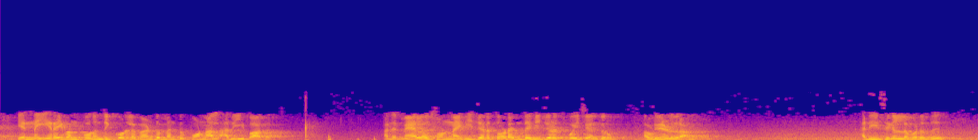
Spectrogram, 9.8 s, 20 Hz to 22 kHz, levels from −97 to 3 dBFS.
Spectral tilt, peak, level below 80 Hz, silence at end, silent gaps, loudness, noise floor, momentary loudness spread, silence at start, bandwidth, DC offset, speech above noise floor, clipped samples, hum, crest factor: -8 dB/octave; 0 dBFS; -50 dBFS; 0 s; none; -15 LUFS; -38 dBFS; 17 LU; 0 s; 7.2 kHz; under 0.1%; 24 dB; under 0.1%; none; 16 dB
